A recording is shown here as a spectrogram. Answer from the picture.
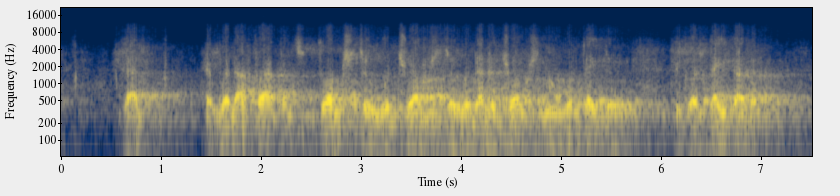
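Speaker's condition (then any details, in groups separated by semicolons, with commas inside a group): Laryngectomy; voice box removed by operation, voice first lost at racetrack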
